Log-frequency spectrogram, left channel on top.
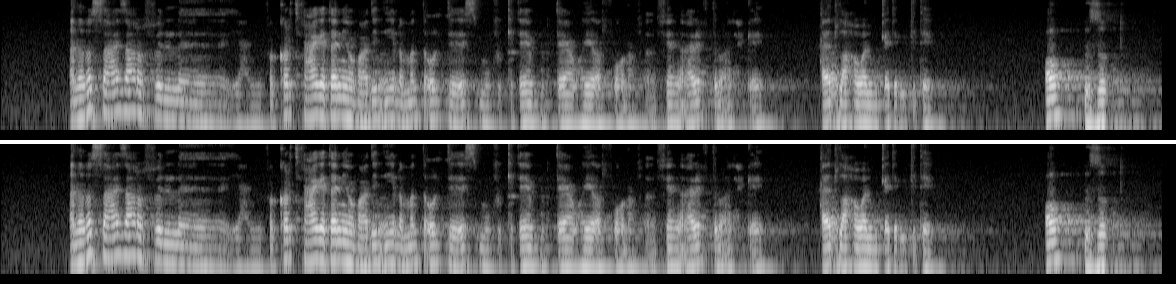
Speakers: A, on the right (about 45°); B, on the left (about 25°).
A: أنا بس عايز أعرف ال يعني فكرت في حاجة تانية وبعدين إيه لما أنت قلت اسمه في الكتاب وبتاع وهي قرفانة ف- فعرفت بقى الحكاية هيطلع
B: طب
A: هو اللي كاتب الكتاب
B: اه بالظبط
